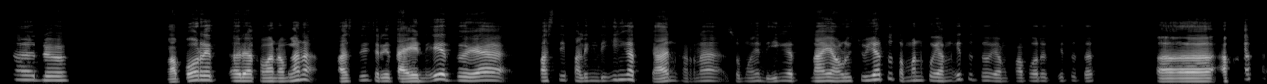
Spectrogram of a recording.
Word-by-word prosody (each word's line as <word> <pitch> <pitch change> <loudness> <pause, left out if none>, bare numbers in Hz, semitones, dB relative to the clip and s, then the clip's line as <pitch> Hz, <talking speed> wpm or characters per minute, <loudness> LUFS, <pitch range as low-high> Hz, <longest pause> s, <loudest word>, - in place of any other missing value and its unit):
Aduh. 195 -3 -1 0.9
Favorit, 205 0 +2
udah 165 0 +4
ke 155 - -8
mana-mana, 165 +9 +2 0.2
pasti 185 +8 -2
ceritain 150 -3 +2
itu 215 -1 +3
ya, 180 +1 +4 0.3
pasti 165 +4 -4
paling 165 0 -8
diingat 210 +4 -3
kan, 140 +6 +1
karena 160 +3 -8
semuanya 150 +3 -16
diingat. 160 +4 -8 0.2
Nah, 155 +1 +3
yang 155 -2 +1
lucunya 185 +7 -1
tuh 265 - -15
temenku 185 +3 -9
yang 160 +1 -7
itu 230 +1 -12
tuh, 180 -3 -11
yang 150 -1 -8
favorit 165 +2 -11
itu 170 +2 -22
tuh. 155 - -9 0.6
Eee, 140 +1 +6
aku 150 0 -3
kan 230 - -5
165 Hz, 145 wpm, -26 LUFS, 150-190 Hz, 0.9 s, Eee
